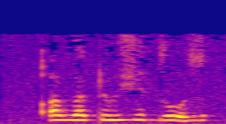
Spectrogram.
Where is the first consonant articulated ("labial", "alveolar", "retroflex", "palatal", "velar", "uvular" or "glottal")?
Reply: uvular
